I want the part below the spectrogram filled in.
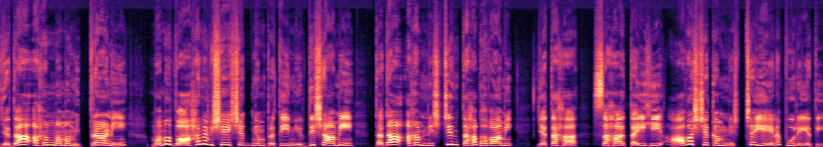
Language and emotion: Sanskrit, happy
